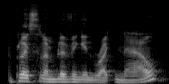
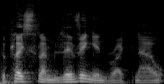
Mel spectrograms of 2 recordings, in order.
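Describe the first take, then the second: First: The stress falls on the words right now. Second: The stress falls on the word living. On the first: "or even right now" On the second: "the stress really should be on living"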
